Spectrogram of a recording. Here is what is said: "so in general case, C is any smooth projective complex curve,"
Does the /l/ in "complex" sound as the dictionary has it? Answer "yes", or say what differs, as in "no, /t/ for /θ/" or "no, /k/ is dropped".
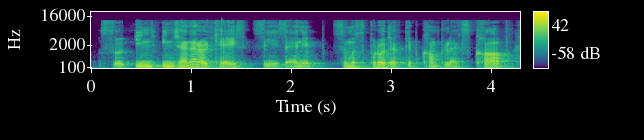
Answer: yes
